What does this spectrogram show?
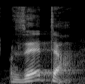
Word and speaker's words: zeta: Zeta. Zeta is Z. It is like in English Z, zeta. So that is Z in pronunciation, za sound, za, zeta. Eta is like H in English.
